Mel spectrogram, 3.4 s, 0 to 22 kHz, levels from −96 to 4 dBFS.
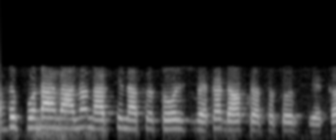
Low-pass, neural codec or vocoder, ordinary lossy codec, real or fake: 3.6 kHz; codec, 16 kHz in and 24 kHz out, 2.2 kbps, FireRedTTS-2 codec; none; fake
